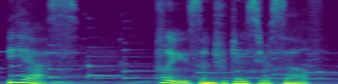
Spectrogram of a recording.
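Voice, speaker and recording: Low, composed commanding woman. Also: sing-song. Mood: brisk, assessing. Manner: composed, brisk, authoritative. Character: cool, shrewd, teasing woman in command. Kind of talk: video game voice acting. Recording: game music behind the voice.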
